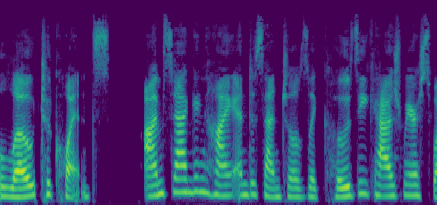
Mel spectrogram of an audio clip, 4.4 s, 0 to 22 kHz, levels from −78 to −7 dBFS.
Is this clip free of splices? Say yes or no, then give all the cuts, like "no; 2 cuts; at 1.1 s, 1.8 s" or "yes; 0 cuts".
yes; 0 cuts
